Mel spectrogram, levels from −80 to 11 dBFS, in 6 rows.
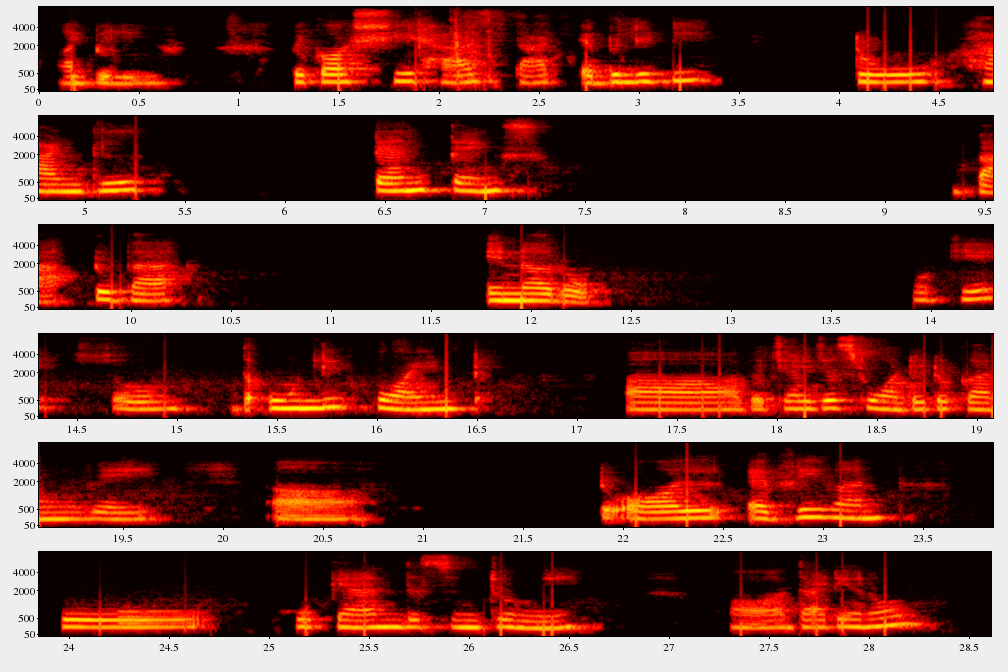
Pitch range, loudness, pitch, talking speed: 210-240 Hz, -24 LUFS, 225 Hz, 90 wpm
